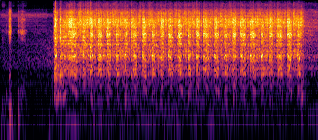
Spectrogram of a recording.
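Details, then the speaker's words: Ford Ranger project truck, after fuel pump relay wiring work, relay clicking, low fuel pressure found: starter spins engine at steady even beat for about five seconds but it never fires; crank no start, fuel delivery suspected. "I'm thinking we will have to indeed"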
